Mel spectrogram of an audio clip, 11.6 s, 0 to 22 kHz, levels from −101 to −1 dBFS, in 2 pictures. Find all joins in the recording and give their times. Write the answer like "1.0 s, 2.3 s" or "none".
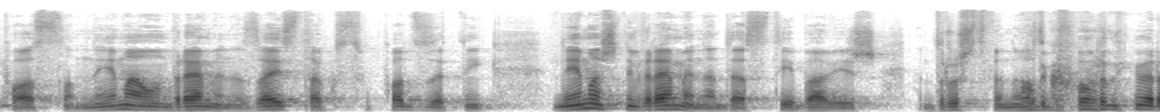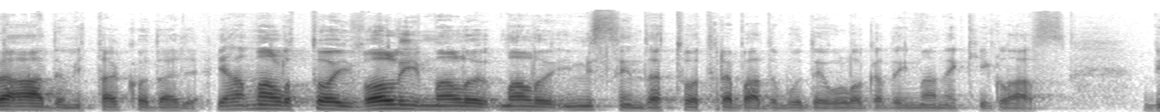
4.5 s, 6.8 s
